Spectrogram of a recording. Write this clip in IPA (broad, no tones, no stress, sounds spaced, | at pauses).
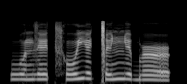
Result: w ʊ n z e t͡sʰ o j e ǀ ɪ ɲ e b ə˞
